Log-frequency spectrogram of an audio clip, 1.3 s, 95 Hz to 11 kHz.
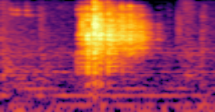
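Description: A short burst of dice clattering and rattling across a hard tabletop, lasting about half a second before settling, with no voices: an action die and two challenge dice rolled for a strike move in a game, landing on 4, 2 and 9.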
